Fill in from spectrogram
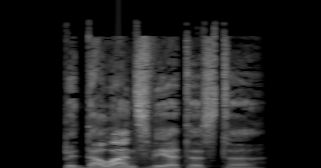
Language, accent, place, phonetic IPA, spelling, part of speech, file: German, Germany, Berlin, [bəˈdaʊ̯ɐnsˌveːɐ̯təstə], bedauernswerteste, adjective, De-bedauernswerteste.ogg
- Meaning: inflection of bedauernswert: 1. strong/mixed nominative/accusative feminine singular superlative degree 2. strong nominative/accusative plural superlative degree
